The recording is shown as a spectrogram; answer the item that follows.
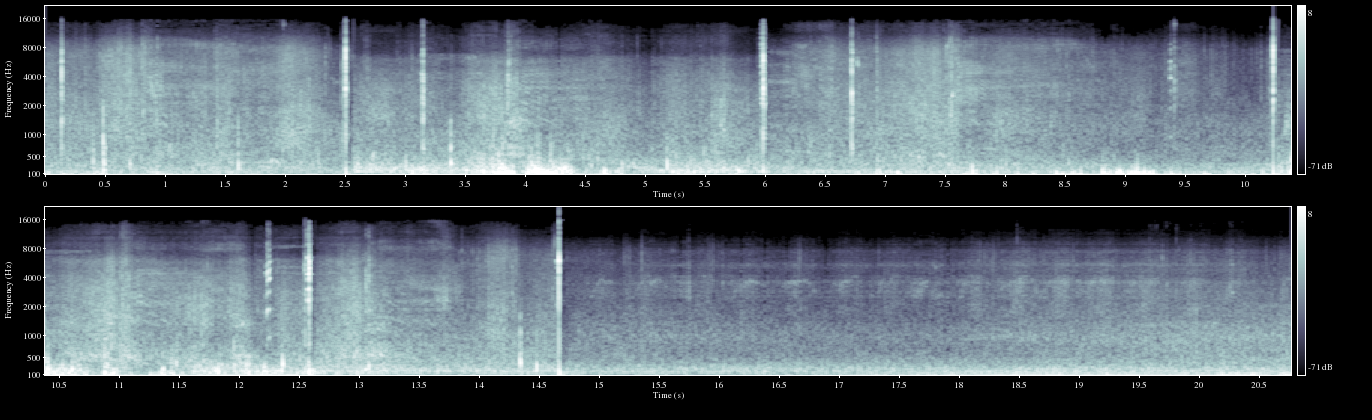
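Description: Wind buffeting the microphone and water moving around an inflatable kayak, in uneven swells, with about ten sharp clicks scattered through the first fifteen seconds from handling a baitcasting rod and reel.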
